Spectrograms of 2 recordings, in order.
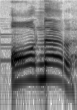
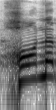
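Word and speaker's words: honour: ऑनर, हॉनर नहीं बोलेंगे, आज वो सब हॉनर बोल देते हैं, क्या बोलेंगे ऑनर, इज्जत सम्मान को ऑनर बोलते हैं, ठीक है।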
